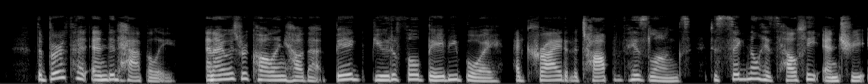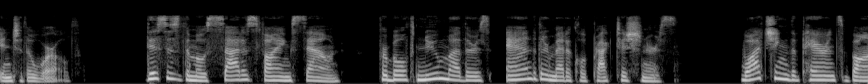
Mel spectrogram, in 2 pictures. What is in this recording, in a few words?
Audiobooks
